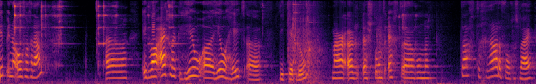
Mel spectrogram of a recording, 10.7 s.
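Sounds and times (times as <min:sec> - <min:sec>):
speech: 0:00.0 - 0:01.0, 0:02.1 - 0:10.7
dishes and cutlery being loaded into a dishwasher: 0:00.2 - 0:03.8, 0:07.4 - 0:08.7.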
